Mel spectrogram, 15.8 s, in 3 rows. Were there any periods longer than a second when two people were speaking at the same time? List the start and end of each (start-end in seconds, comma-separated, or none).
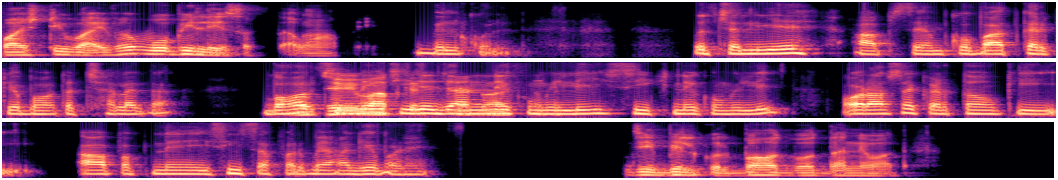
6.7-8.2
